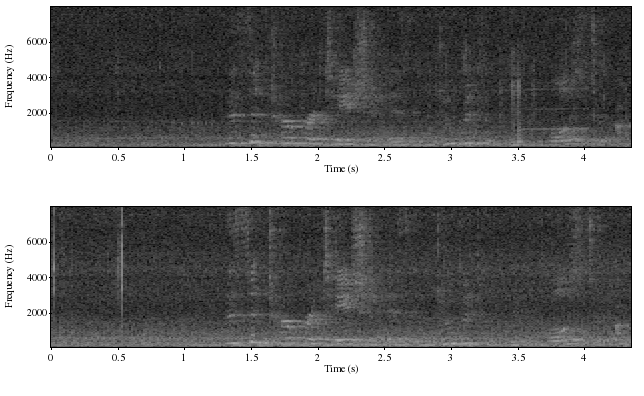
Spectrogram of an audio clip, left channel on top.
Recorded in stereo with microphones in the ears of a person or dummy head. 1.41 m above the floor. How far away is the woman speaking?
About 3 m.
